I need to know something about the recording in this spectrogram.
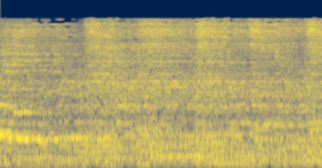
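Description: Live rock band playing a song: guitars, bass guitar, drums and keyboard together at a steady loud level.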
